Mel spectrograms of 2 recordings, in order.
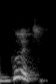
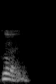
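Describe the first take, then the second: First: The final consonant is a voiceless T. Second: The final consonant is a voiced D. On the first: "the devoicing of final D, the gut" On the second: "instead of good"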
